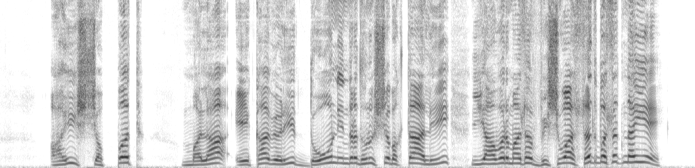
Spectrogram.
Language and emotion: Marathi, surprised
